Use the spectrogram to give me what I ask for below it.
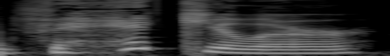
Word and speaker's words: vehicular: A good example is the word vehicle. Some speakers say vehicle. I myself have lost the H in that, vehicle. I put the H back in, though, in vehicular, because then the syllable is stressed.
